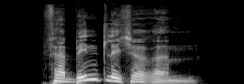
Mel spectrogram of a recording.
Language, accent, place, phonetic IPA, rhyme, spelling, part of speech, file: German, Germany, Berlin, [fɛɐ̯ˈbɪntlɪçəʁəm], -ɪntlɪçəʁəm, verbindlicherem, adjective, De-verbindlicherem.ogg
- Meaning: strong dative masculine/neuter singular comparative degree of verbindlich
